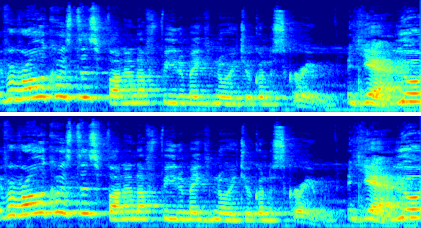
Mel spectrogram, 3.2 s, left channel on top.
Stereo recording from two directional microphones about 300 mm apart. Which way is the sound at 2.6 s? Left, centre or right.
Centre.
